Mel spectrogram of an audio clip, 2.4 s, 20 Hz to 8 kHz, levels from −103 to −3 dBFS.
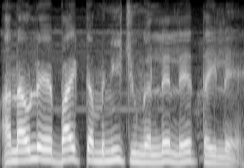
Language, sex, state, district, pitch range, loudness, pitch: Wancho, male, Arunachal Pradesh, Longding, 145-180 Hz, -15 LUFS, 165 Hz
